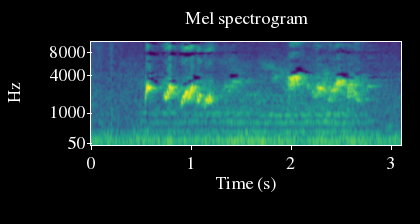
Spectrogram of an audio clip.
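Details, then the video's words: Young caged red-whiskered bulbul, eight months old and newly moulted, delivering a liquid, chattering warble of quick descending notes followed by a softer, lilting second phrase. "Chim Chào Mào Hót, Em nó mới 8 tháng lồng vừa xong lông sổ giọng cực hay"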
